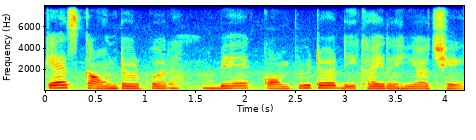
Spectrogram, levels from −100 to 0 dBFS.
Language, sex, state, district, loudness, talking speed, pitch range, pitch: Gujarati, female, Gujarat, Valsad, -17 LUFS, 115 wpm, 195-225 Hz, 205 Hz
